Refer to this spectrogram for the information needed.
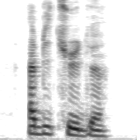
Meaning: plural of habitude
- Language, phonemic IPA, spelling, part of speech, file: French, /a.bi.tyd/, habitudes, noun, LL-Q150 (fra)-habitudes.wav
